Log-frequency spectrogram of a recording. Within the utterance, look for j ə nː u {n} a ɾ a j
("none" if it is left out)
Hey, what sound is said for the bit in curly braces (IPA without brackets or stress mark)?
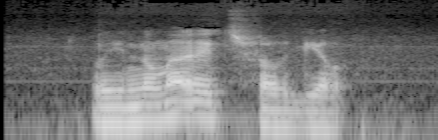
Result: m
